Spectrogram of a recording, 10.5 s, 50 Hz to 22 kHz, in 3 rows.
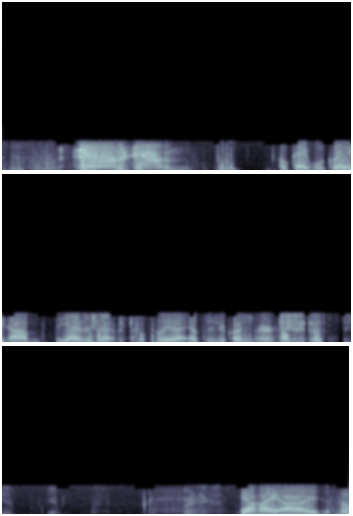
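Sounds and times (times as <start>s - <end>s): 
person with a slight cold coughing: 0.6s - 1.9s
speech: 2.9s - 6.8s, 8.8s - 10.4s.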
